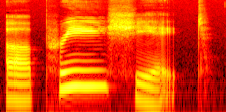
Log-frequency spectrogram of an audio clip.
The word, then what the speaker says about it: appreciate: Appreciate. Appreciate. Now, we start with a schwa. The next word, the next syllable, is a primary stress.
